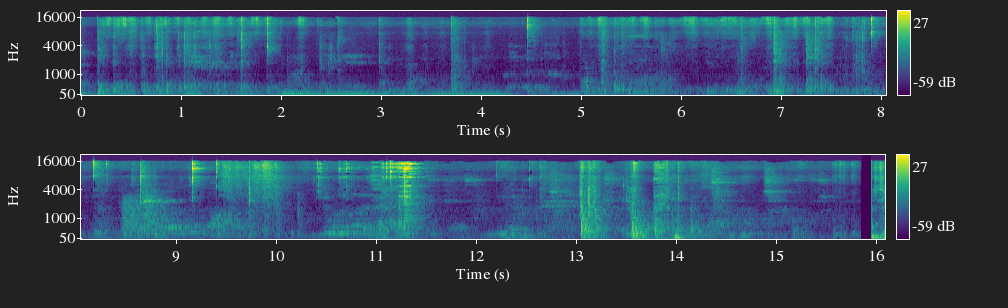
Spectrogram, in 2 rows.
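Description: Irregular light clicks and clinks of small metal parts against a plastic housing, with a few louder knocks in the second half, as screws are taken out and a small 12 V air compressor unit is worked loose and lifted out of its case.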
